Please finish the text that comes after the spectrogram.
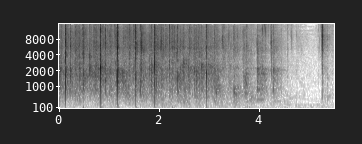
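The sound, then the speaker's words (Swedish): A church audience applauds the worship team and Jesus together after praise singing, a dense patter of clapping with a few sharper, louder claps standing out, tapering off after about four seconds, then one last isolated clap. “Ska vi ge dem och Jesus en applåd?”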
